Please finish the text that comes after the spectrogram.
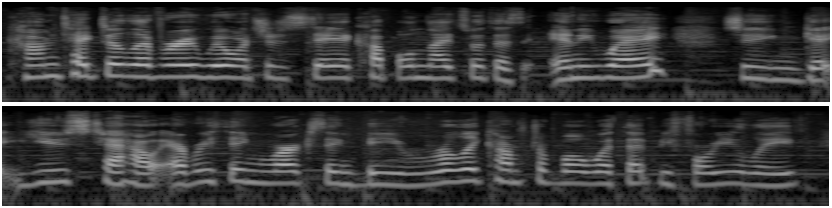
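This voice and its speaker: Hoarse, raspy-voiced woman giving an upbeat tour. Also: steady tone, fast talker, few pauses, faint music behind. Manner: bubbly, upbeat sales pitch. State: hoarse from a week of talking. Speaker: RV sales presenter. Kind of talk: enthusiastic walkaround tour.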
